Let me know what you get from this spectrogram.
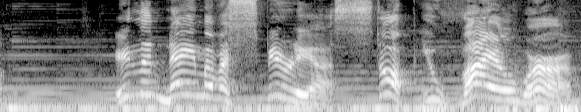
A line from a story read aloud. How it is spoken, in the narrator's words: the second one will also yell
